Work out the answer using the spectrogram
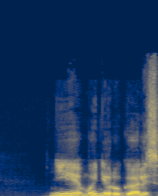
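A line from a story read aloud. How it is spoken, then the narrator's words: Sighing. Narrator (Russian): вздохнул Фрол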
